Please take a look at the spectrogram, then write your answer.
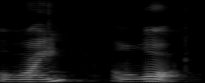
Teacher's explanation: the sound of ghayn is gha, which is a heavy sound, so it is pronounced with a fuller mouth.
